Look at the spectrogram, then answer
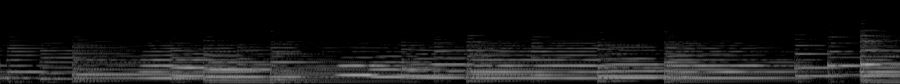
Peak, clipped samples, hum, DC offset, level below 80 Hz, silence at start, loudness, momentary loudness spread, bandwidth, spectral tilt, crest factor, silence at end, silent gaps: -22 dBFS; under 0.1%; none; under 0.1%; -80 dBFS; 0 s; -36 LUFS; 9 LU; 8 kHz; -7 dB/octave; 14 dB; 0 s; none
